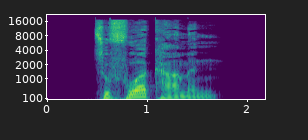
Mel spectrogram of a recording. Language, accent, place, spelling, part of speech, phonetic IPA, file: German, Germany, Berlin, zuvorkamen, verb, [t͡suˈfoːɐ̯ˌkaːmən], De-zuvorkamen.ogg
- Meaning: first/third-person plural dependent preterite of zuvorkommen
